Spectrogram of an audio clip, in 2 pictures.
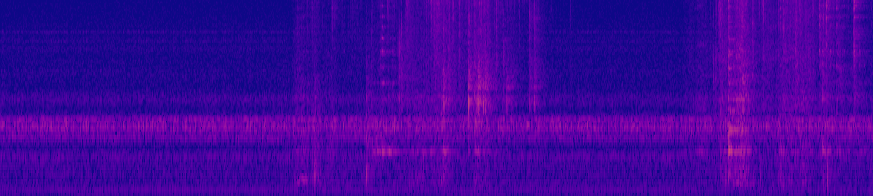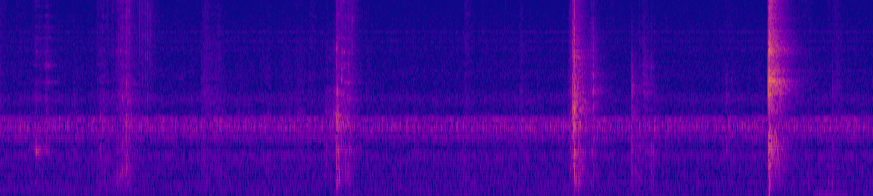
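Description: Hands handling a cardboard Pringles can, with rustling and scraping, then a few sharp clicks and snaps as the clear plastic lid is taken off and handled. The loudest snap comes near the end. A faint steady high hum runs underneath.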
